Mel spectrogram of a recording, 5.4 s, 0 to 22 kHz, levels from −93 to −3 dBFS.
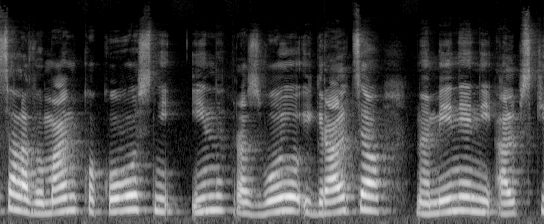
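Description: No technical faults are audible.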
